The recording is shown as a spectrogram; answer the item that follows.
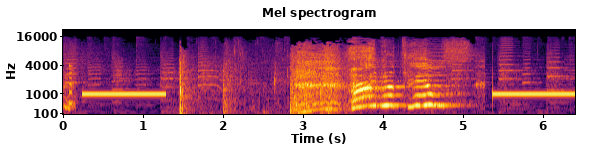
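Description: A steady single-pitch beep tone, each about a second long, sounded twice: just after the start and again near the end, the second coinciding with a colour-bar test card. Between the beeps are two short clicks and a voice-like passage with gliding pitch.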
